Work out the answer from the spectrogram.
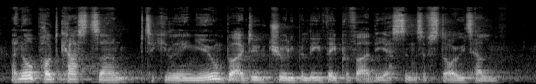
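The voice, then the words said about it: Northeast English accent. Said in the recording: “I'm from the northeast of England, a tiny place called Stockton-on-Tees. I'm not Scottish ... and I'm not a Geordie. Think of Game of Thrones area and you'll understand my accent”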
